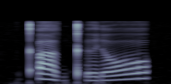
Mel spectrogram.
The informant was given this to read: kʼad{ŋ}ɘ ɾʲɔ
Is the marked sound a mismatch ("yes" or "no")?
yes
